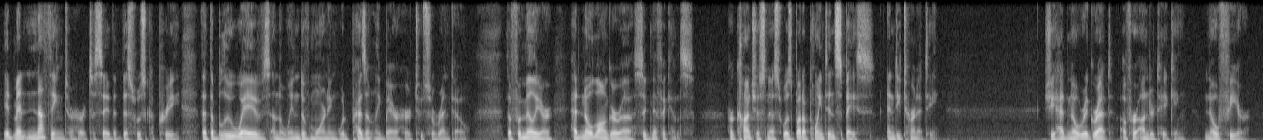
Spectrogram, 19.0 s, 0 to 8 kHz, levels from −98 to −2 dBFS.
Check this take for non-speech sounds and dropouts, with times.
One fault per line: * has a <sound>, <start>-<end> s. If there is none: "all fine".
all fine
